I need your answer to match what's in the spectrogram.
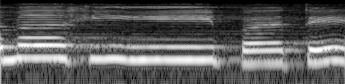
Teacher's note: ಇಲ್ಲಿ ಹಿ ದೀರ್ಘ ತೆ ಸಹ ದೀರ್ಘ ಇದೆ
